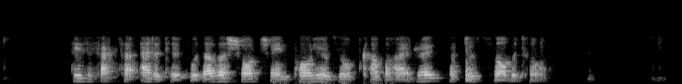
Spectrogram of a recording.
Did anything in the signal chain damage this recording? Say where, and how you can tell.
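Yes. From 2.74 to 3.97 s, between "are additive with other" and "such as", a 50 Hz buzz rides on the sound. It rises and falls with level. This is a filter restarted on every block in call processing. Each block starts from zero state and leaves a tick. The rate fits 20 ms blocks.

From 5.28 to 5.30 s, just after "such as", there is a 20 ms hole of pure silence with hard edges. This is packet loss filled with silence on the network. The gap length points to one lost packet, replaced by zeros instead of concealment.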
